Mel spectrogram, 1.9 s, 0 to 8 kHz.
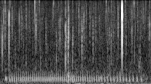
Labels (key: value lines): label: biophony
recorder: SoundTrap 300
